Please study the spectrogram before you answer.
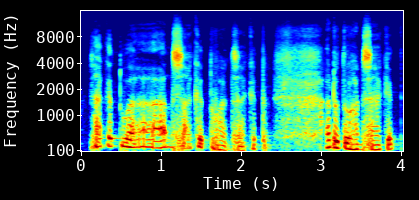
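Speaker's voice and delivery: high-pitched mock moaning to God; acted pained plea. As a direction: whimper in pretend pain, calling on God. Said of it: "nah, anak bilang sakit". (rintihan kesakitan yang ditirukan)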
